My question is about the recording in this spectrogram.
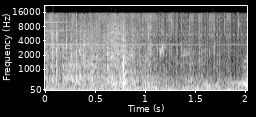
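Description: Faint rustling of packing paper with a few light clicks as a small HOn3 model flat car is unwrapped and handled.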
